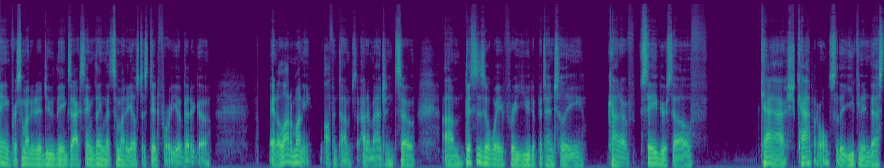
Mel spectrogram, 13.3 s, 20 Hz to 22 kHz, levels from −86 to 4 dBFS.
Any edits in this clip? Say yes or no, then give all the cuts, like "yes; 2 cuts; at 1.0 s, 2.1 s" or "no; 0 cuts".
yes; 1 cut; at 11.3 s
